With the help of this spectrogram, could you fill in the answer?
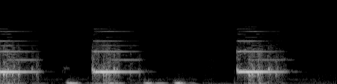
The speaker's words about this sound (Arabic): سوري آه، حد فتح الباب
